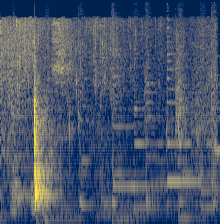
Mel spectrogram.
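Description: Bare hands squishing and kneading raw minced beef mixed with grated cheese, onion and chili flakes in a plastic bowl, with one sharp, loud squelch about a third of a second in.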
